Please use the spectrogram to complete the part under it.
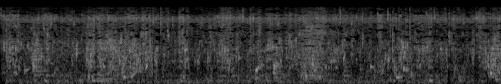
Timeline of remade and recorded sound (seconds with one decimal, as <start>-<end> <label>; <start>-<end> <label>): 0.0-5.0 recorded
